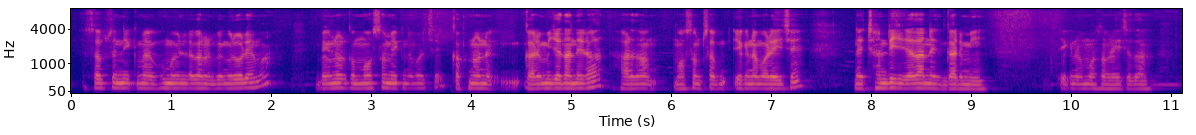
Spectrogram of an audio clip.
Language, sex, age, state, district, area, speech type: Maithili, male, 18-30, Bihar, Darbhanga, rural, spontaneous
